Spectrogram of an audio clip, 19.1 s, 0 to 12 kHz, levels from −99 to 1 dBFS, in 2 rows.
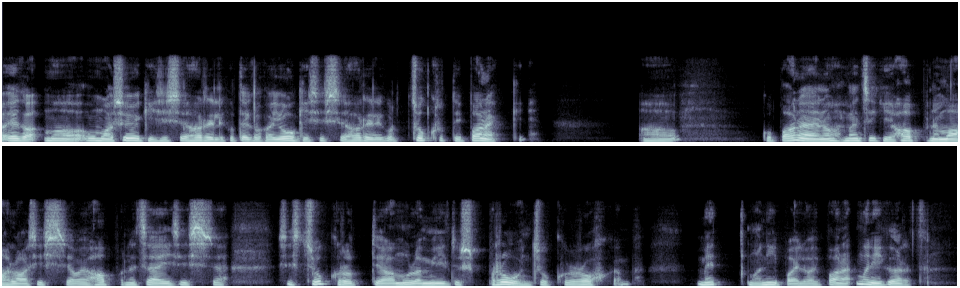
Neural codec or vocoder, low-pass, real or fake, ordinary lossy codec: none; 7.2 kHz; real; none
